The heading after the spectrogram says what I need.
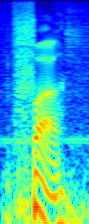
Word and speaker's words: Pho: the but yes it's pha is how pho is actually pronounced so it's [ __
